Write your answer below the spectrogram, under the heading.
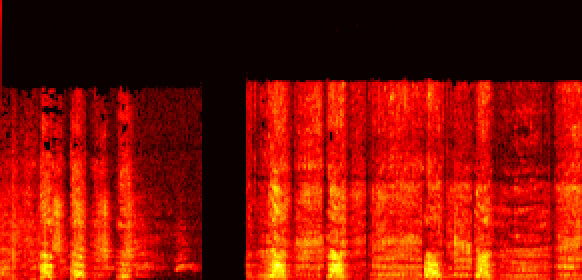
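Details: Deep, angry barks of a Tibetan Mastiff, called Bhote Kukur in Nepal: three barks, a short silence with a faint high squeak, then a renewed series of loud harsh barks over a rough, noisy background.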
